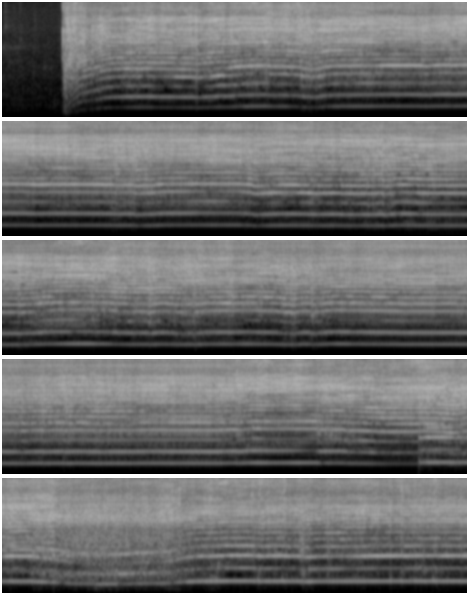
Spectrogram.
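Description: Handheld immersion blender switching on about half a second in and running steadily as it purees whole blueberries into a liquid. Its motor whine dips in pitch briefly near the end, then picks back up.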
